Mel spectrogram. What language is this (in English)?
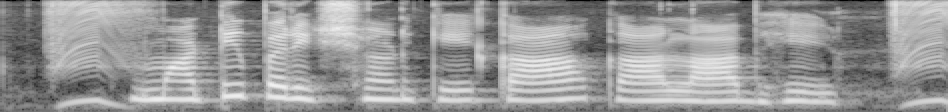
Chhattisgarhi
